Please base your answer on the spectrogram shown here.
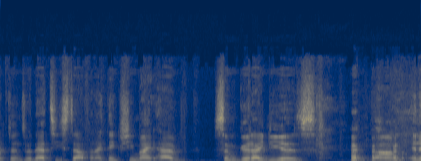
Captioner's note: laughs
